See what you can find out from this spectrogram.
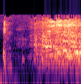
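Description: A sneeze: a short sharp intake, a brief pause, then a long breathy, hissing burst of air that stays fairly loud to the end.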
